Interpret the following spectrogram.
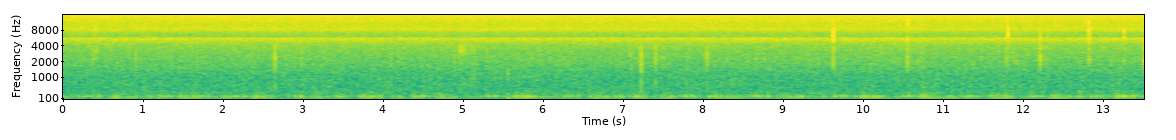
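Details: Five-day-old Abyssinian kittens from a first litter feeding. A soft, low, steady purr pulses continuously throughout, with faint clicks and small rustles above it.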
